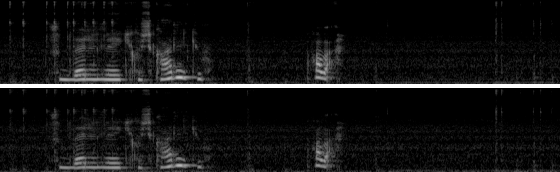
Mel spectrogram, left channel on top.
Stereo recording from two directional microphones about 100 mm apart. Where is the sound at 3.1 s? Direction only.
35° left (ahead or behind).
